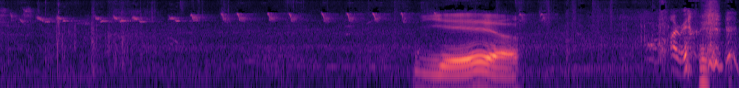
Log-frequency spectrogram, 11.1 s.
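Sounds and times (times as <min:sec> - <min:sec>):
bird chirping: 0:00.0 - 0:08.5.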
